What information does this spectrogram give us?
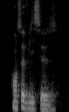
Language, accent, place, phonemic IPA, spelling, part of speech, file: French, France, Lyon, /ɑ̃.sə.v(ə).li.søz/, ensevelisseuse, noun, LL-Q150 (fra)-ensevelisseuse.wav
- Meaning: female equivalent of ensevelisseur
